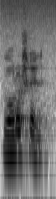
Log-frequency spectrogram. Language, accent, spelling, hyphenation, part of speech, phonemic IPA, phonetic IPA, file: Armenian, Eastern Armenian, որոշել, ո‧րո‧շել, verb, /voɾoˈʃel/, [voɾoʃél], Hy-որոշել.ogg
- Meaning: 1. to decide 2. to define, to determine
